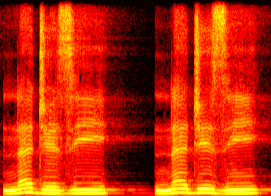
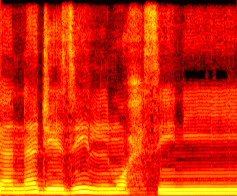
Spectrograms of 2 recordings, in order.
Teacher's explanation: يحتاج حرف الجيم هنا إلى شدة وإلى قلقلة وإلى جهر، فلا يجري معه النفس ولا يجري معه الصوت، ونقلقله عندما نلفظه، وكلها صفات قوة لهذا الحرف، لذلك انتبه إلى لفظه، أي هكذا وكذلك نجزي المحسنين. · Term: القلقلة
